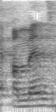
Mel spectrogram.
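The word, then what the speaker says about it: immense: Realising the इमेंस faith her devotee had इन her, realising का मतलब होता है महसूस करते हुए, इमेंस का मतलब जैसे अमेंस पढ़ा जाता है बहुत ज्यादा, उसे अमेंस, अपार कहते हैं ना, अपार अथाह, उसे अमेंस कहा जाता है।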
